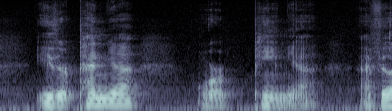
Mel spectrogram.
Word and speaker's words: Peña: not so little knife this is the pina or pena i think you're supposed to say pena yeah pena enrique pena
